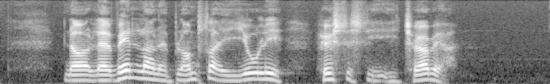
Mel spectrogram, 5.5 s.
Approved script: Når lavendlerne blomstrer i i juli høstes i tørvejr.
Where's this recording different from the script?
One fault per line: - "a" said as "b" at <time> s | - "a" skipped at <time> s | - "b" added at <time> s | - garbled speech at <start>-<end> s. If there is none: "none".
- "i" skipped at 2.4 s
- "de" added at 3.6 s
